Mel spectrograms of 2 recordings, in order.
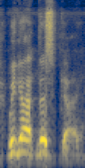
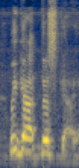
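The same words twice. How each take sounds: First: High, louder "this guy"; excited. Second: Said in the usual way. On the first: Real, not acted. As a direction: call it out, pumped up. Excited exclamation.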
